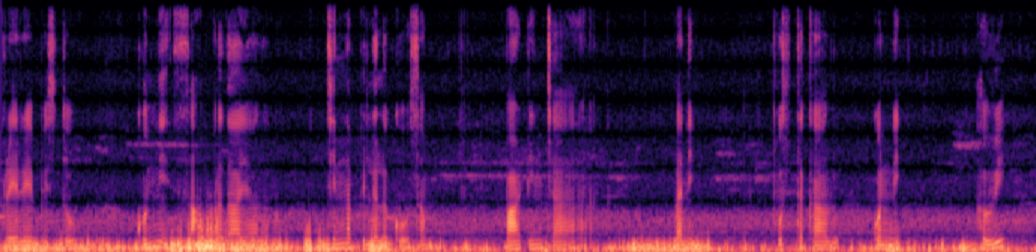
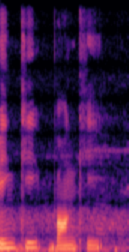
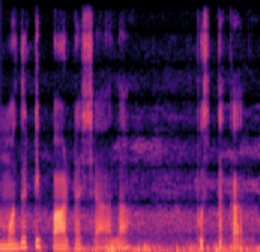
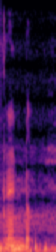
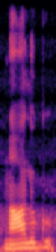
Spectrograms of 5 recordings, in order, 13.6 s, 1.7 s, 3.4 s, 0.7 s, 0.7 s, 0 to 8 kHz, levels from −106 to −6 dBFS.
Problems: constant background noise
